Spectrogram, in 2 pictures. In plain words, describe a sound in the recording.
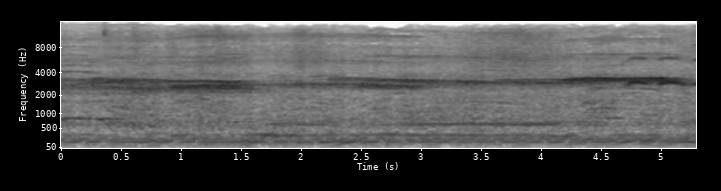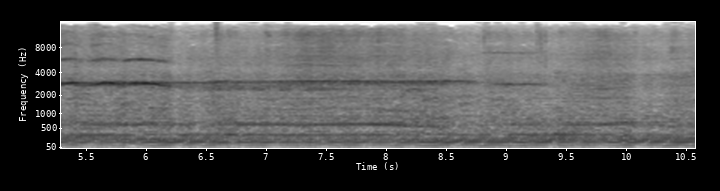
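Loud electronic dance music with a heavy bass beat plays through big loudspeakers.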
